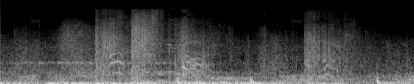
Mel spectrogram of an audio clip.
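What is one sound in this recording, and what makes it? Heavy blows land with dull thuds.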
